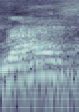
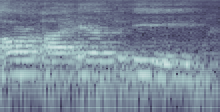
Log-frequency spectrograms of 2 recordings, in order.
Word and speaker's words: Rife: You say Rice? R-I-F-E. Rife.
